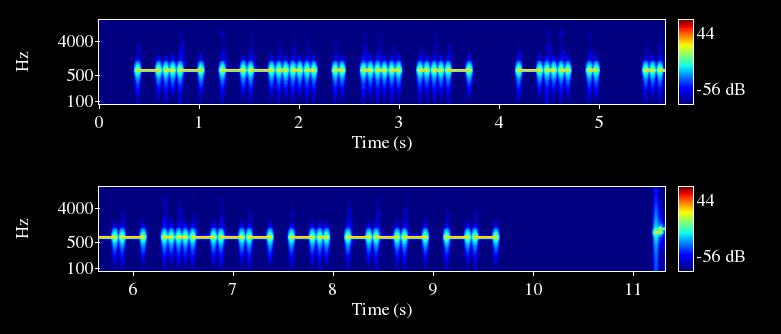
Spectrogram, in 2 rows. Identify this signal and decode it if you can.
Morse code, heard as a keyed tone, about 17 wpm, 700 Hz. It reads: K7ESU DE W2NOM
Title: USA Callsign DE Callsign - 5 Characters - 17wpm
